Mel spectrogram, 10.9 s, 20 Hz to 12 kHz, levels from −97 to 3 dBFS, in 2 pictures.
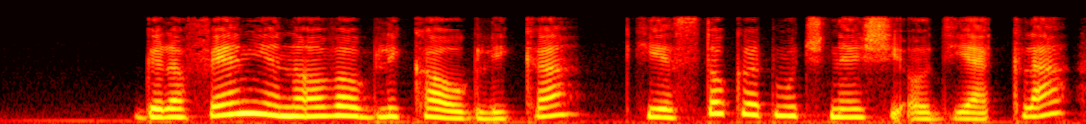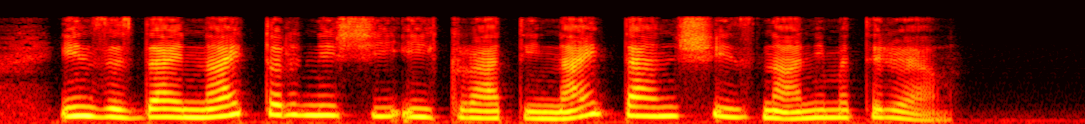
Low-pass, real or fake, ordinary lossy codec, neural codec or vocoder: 7.2 kHz; fake; none; codec, 16 kHz, 0.4 kbps, LongCat-Audio-Codec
